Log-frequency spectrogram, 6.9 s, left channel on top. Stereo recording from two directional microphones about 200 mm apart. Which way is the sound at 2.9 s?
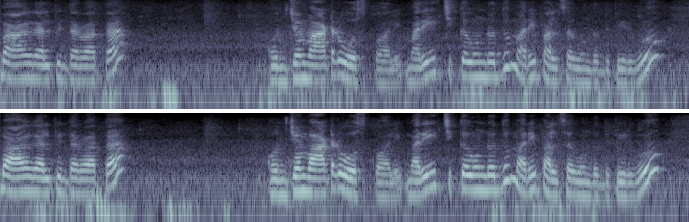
10° right (ahead or behind).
